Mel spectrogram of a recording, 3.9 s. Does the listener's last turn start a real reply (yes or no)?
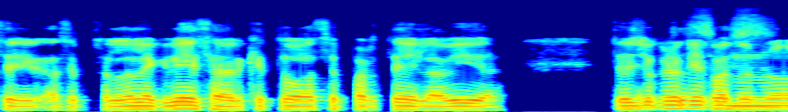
no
